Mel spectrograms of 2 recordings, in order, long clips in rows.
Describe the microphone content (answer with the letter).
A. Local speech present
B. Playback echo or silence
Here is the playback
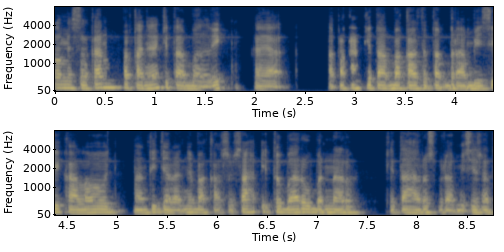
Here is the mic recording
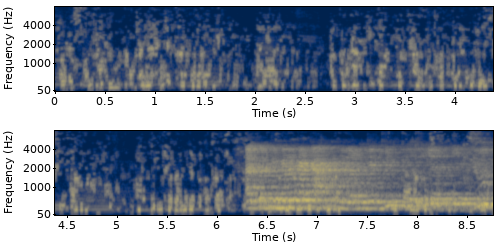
A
